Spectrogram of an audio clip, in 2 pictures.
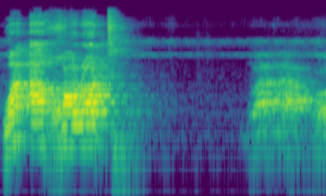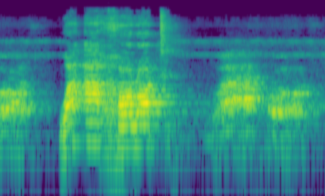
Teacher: Maka kha termasuk dari huruf isti'la tafkhim. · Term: kha mufakhamah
